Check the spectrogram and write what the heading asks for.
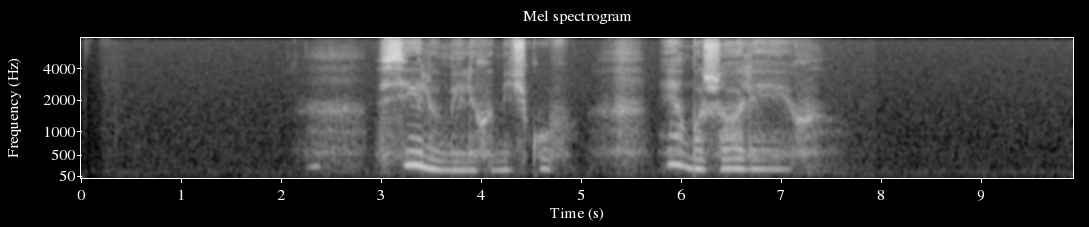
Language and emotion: Russian, sad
